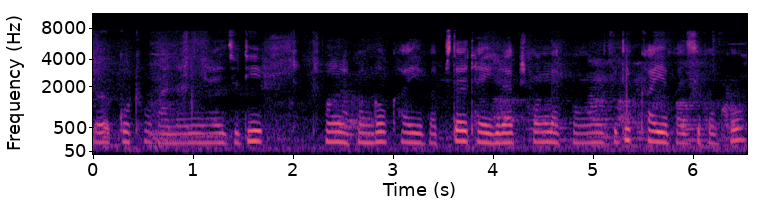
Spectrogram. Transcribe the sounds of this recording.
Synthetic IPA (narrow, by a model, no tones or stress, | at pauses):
kɔtʰɔbananiɦajd͡ʒudi | pʰi̥pʰaŋlajpʰaŋɡawkʰajebapʰi̥tajtʰajɡɾapʰi̥pʰaŋlajpʰaŋawd͡ʒudikʰajabaziɡakʰɔ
